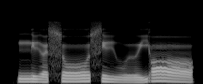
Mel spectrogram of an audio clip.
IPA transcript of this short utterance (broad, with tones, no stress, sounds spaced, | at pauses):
n i˧˩ ə̯ s oː˧˥ s i˧˩ ʋ ɯː˩ j ɔː˥˨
